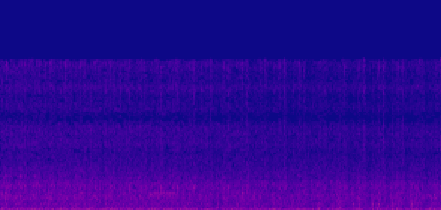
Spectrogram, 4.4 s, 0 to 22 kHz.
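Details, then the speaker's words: Maruti Suzuki Baleno with a check engine light, misfire and poor pickup: with the cylinder 4 connector pulled there is no change, and the idle stays uneven and lumpy. Cylinder 4 is dead; a coil or plug fault is suspected, to be checked by swapping coils between cylinders 3 and 4. "च number का socket निकालना कुछ भी काम नहीं हो रहा है य देख कितना हमारा गाड़ी मिसिंग कर रहा है"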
